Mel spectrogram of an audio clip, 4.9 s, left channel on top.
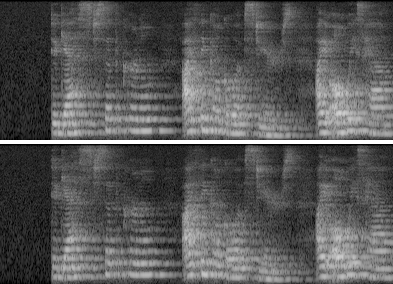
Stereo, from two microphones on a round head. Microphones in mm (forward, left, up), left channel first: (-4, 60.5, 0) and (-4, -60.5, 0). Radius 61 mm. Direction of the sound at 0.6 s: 50° left (ahead or behind).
